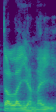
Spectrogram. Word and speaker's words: தலையணை: நம்ம தூங்க போகிறோம் தலகாணி தாங்க, தலகாணி கிடையாது, தலையணை அப்படிங்கிற மாதிரி வரணும். அடுத்து வேர்வை கிடையாது, வியர்வை.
